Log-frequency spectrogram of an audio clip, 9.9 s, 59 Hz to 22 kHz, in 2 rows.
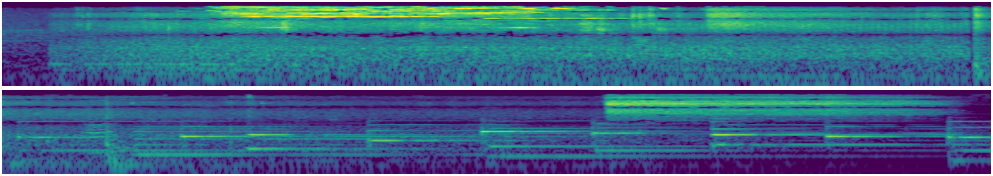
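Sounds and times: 
large bus engine idling: 0.0s - 9.6s
bus air brakes hissing: 1.0s - 4.2s, 7.9s - 9.7s.

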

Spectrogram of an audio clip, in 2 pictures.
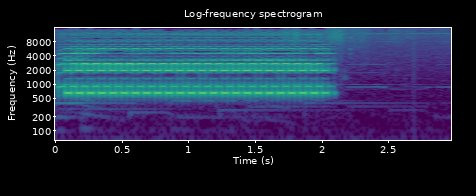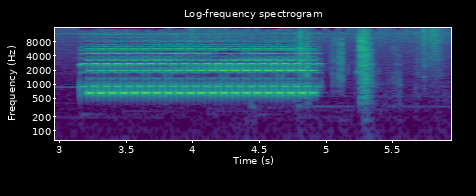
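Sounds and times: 
telephone ringing with electronic trilling tone: 0.0s - 2.2s, 3.2s - 5.0s.

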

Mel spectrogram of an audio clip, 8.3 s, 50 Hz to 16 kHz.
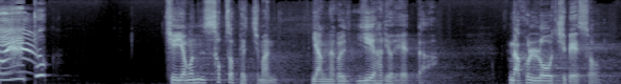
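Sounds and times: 
baby crying: 0.0s - 0.6s
speech: 2.3s - 5.8s, 6.8s - 8.1s.

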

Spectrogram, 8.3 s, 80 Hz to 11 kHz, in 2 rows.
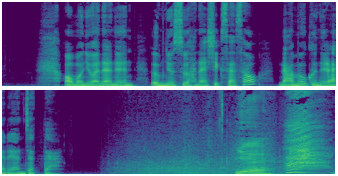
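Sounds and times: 
speech: 0.8s - 5.0s, 7.1s - 8.3s
ocean surf at a crowded beach: 5.5s - 8.2s.

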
